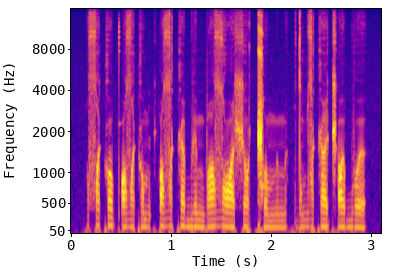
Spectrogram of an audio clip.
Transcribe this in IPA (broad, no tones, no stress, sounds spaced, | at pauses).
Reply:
sˤ ɛ k o pʼ ɒ zˤ ɛ k ɒ m t͡ʃʼ ɒ zˤ ə k e b e m b e ə̯ zˤ o ə̯ ʃ ɔ ǁ o m e m | dˤ ɛ m zˤ ə k e ə̯ t͡ʃʼ ɒ ə̯ b o ə̯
